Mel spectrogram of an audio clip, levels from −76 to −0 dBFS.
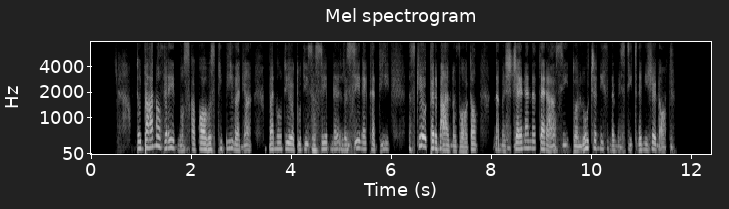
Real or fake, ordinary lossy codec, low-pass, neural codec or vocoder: fake; none; none; codec, 16 kHz, 1 kbps, FreqCodec, smaller model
